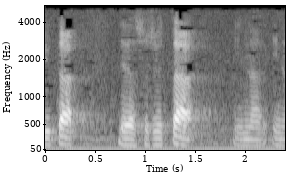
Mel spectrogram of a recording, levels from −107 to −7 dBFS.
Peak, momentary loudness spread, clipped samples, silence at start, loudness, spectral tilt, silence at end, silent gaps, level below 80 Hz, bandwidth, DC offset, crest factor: -2 dBFS; 18 LU; under 0.1%; 0 s; -22 LUFS; -7.5 dB/octave; 0 s; none; -42 dBFS; 5.2 kHz; 0.4%; 20 dB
